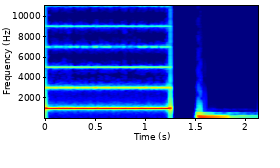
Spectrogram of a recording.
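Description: Colour-bar test tone: a loud, steady electronic beep at one pitch, lasting just over a second and cutting off suddenly. After a brief silence, a keyboard chord of music begins.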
